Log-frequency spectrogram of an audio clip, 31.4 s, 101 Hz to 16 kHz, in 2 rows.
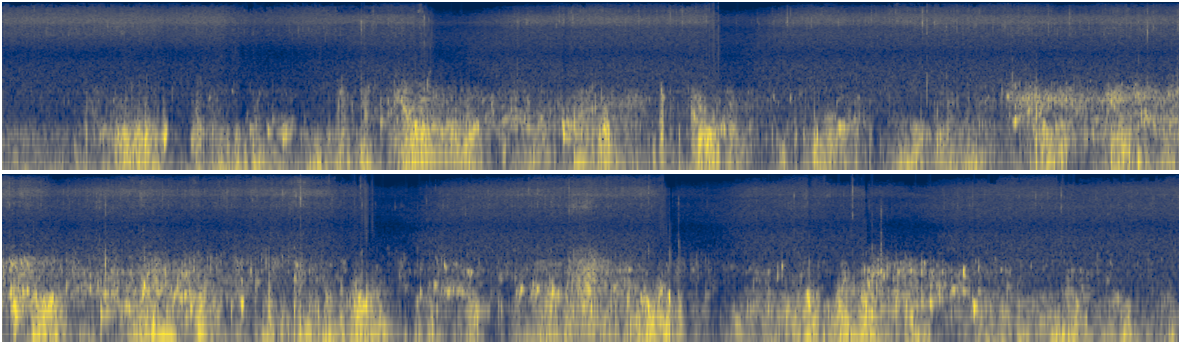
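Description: Underwater sound picked up by a GoPro Hero5 in shallow sea water: a muffled, irregular rumbling and rushing of water moving around the camera, rising and falling in uneven surges.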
